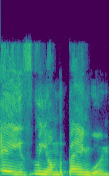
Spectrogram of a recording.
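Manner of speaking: very high, squeaky, loud put-on voice. Starting a round of best impressions of The Penguin: Penguin impression. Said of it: "I'll start our best penguin impression".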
